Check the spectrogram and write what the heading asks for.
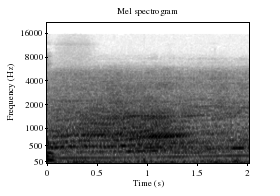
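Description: Motor vehicle noise in the background, swelling slightly about halfway through and then easing, over a faint steady hum.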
